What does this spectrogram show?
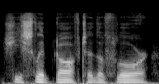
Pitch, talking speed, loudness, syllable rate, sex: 100 Hz, 225 wpm, -15 LUFS, 4.9 syllables/s, male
